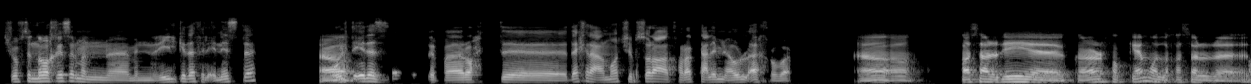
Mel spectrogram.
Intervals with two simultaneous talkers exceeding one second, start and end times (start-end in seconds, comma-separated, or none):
none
